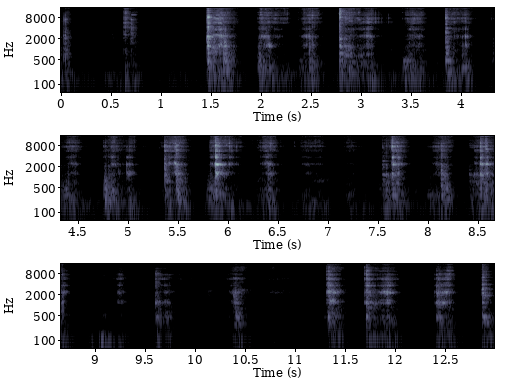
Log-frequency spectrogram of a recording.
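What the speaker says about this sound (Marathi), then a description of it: "जिरं, बडीशेप आणि त्याच्यानंतर काळी मिरी, याला अगदी थोडंसं आपल्याला स्लाइट भाजून घ्यायचंय।" Cumin seeds, fennel and black pepper being dry roasted in a pan, heard as a long run of sharp clinks and scrapes from a spoon against metal, irregular and close, with short quiet gaps and no talking.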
